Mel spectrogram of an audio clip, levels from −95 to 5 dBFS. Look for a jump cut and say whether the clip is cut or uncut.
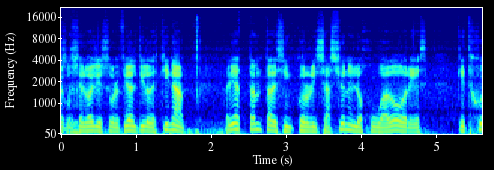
uncut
